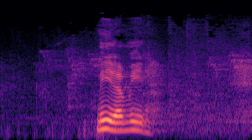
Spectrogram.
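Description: A small dog barks nearby.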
